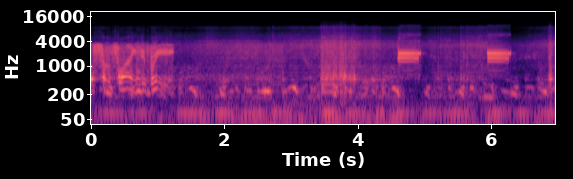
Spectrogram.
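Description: Music plays from a small radio speaker.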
